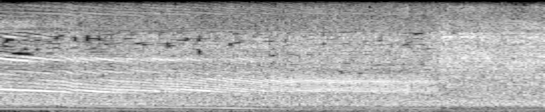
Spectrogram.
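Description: A stadium crowd roars at a goal. Over it comes a long, drawn-out goal shout from the broadcast, held on one vowel and sliding slowly down in pitch, with a second held voice joining about half a second in.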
